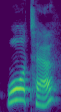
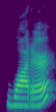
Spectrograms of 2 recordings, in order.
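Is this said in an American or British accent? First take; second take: British; American. First: The middle t is a clear t sound. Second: The middle t is a soft d-like flap. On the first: "In British English, the t sound here mostly stays the same" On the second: "Listen to these words again in the American accent"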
